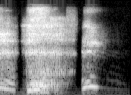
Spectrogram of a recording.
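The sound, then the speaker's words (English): A voice imitates rapid, hyperventilating breathing with three harsh, breathy gasps. The middle gasp is the longest, and the last is short and trails off. “that sounds, feels like hyperventilation. That deep, like rapid breath is counter to what we actually want him to do.”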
